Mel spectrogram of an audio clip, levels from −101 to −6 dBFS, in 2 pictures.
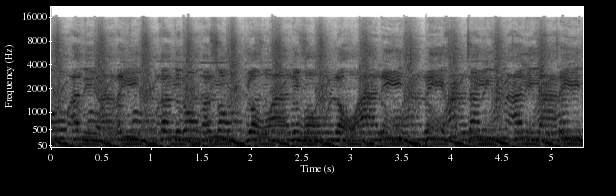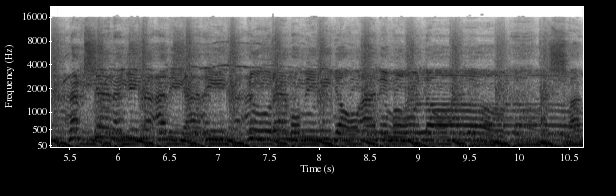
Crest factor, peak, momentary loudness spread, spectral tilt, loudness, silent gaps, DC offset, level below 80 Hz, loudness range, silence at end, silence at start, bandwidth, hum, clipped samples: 8 dB; 0 dBFS; 1 LU; -5 dB/octave; -9 LUFS; none; under 0.1%; -20 dBFS; 0 LU; 0 s; 0 s; 16.5 kHz; none; under 0.1%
